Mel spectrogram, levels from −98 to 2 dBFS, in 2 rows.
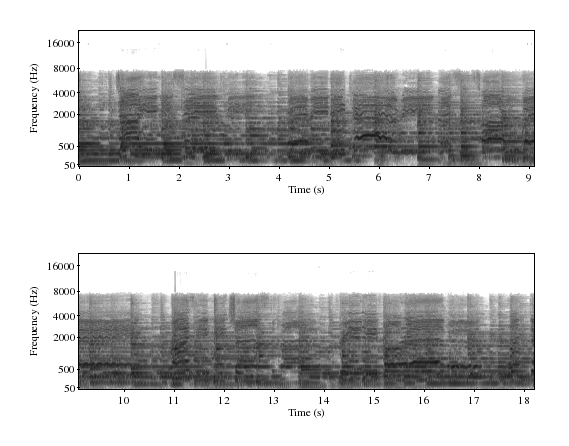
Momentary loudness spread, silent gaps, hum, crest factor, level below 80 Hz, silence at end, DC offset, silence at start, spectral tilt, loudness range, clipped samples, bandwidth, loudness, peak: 6 LU; none; none; 12 dB; -56 dBFS; 0 s; under 0.1%; 0 s; -5.5 dB/octave; 2 LU; under 0.1%; 7.6 kHz; -13 LUFS; 0 dBFS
